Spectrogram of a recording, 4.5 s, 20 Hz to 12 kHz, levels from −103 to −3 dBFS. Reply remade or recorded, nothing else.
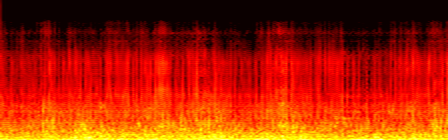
remade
